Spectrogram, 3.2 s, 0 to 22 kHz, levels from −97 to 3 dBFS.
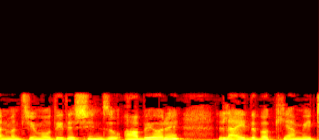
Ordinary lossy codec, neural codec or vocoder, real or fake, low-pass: none; none; real; 7.2 kHz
